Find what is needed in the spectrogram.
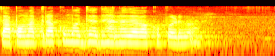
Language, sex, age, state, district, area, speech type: Odia, female, 18-30, Odisha, Subarnapur, urban, spontaneous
